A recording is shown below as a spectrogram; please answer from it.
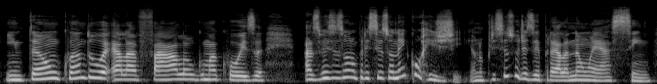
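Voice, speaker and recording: A woman's voice: fairly high pitch, expressive, fast talker. A Brazilian woman, a teacher guest in an interview, explaining patiently and giving examples.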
